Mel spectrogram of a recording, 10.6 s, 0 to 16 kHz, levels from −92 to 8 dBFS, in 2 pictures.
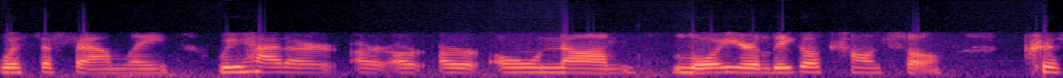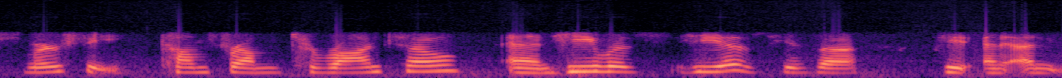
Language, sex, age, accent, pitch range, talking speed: English, female, 40-59, American, 165-190 Hz, 150 wpm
